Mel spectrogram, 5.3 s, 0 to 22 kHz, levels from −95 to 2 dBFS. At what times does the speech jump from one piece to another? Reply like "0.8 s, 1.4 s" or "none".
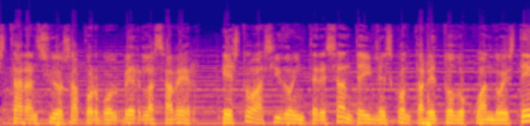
none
